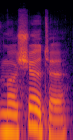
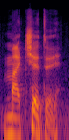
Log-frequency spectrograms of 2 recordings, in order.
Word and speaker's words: machete: Today I learned that machete isn't pronounced machete. Well, in Spanish you say machete. And maybe in South America someone will say it's slightly different, but even in South America it's machete, but that's just because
